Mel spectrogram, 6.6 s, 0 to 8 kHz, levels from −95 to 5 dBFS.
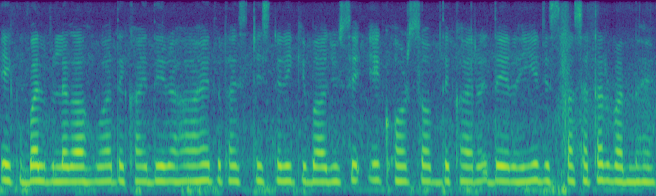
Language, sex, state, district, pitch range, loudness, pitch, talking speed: Hindi, female, Chhattisgarh, Bilaspur, 225-235 Hz, -15 LUFS, 235 Hz, 220 wpm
